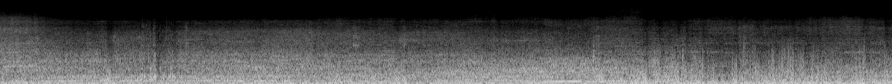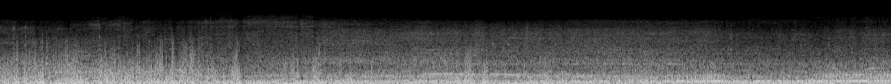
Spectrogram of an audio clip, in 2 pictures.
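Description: Wind rushing over the microphone while riding an electric motorbike through city traffic, a steady loud rumble with road and traffic noise mixed in.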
